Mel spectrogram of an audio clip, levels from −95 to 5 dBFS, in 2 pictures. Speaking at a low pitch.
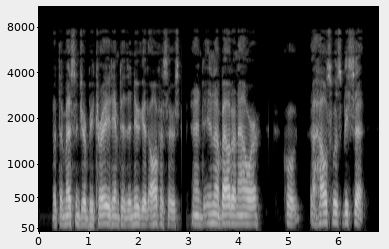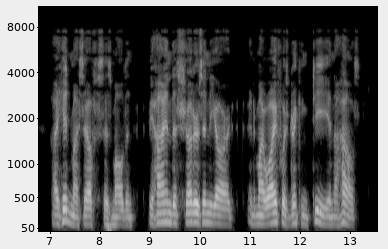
Yes: low, 120 Hz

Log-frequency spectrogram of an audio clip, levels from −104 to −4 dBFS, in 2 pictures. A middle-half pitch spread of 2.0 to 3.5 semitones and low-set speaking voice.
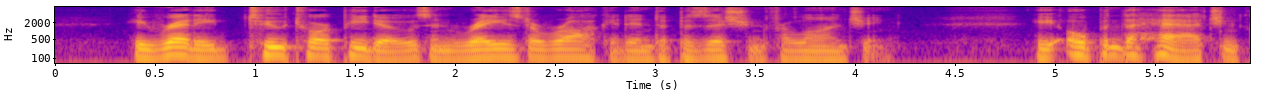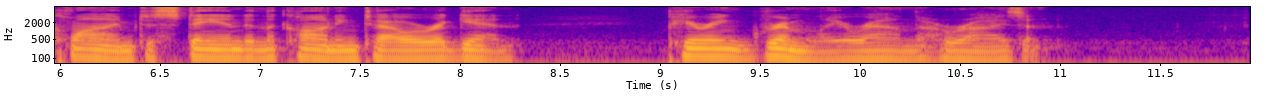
Yes: narrow, 2.6 semitones; low, 100 Hz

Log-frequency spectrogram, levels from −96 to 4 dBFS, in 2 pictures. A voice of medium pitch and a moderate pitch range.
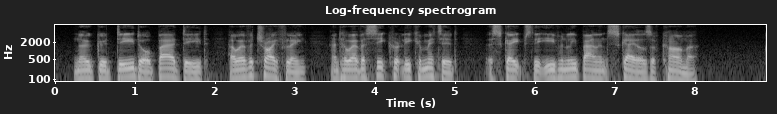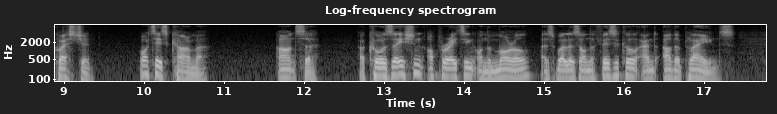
No: low, 110 Hz; average, 3.7 semitones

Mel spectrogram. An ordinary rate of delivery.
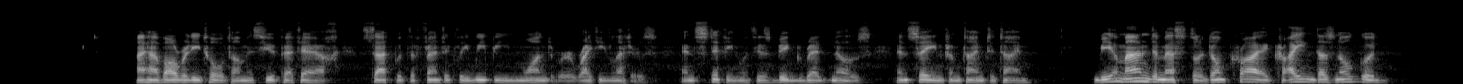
Yes: average, 160 wpm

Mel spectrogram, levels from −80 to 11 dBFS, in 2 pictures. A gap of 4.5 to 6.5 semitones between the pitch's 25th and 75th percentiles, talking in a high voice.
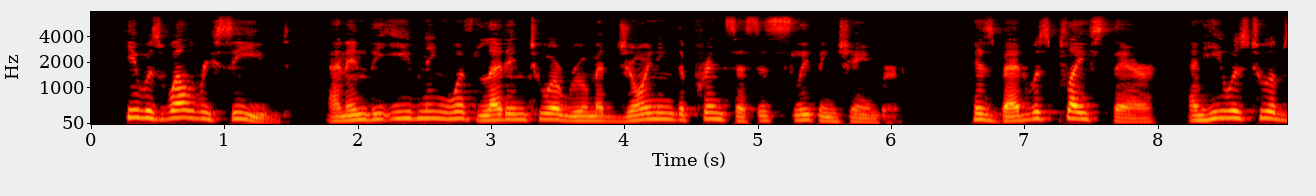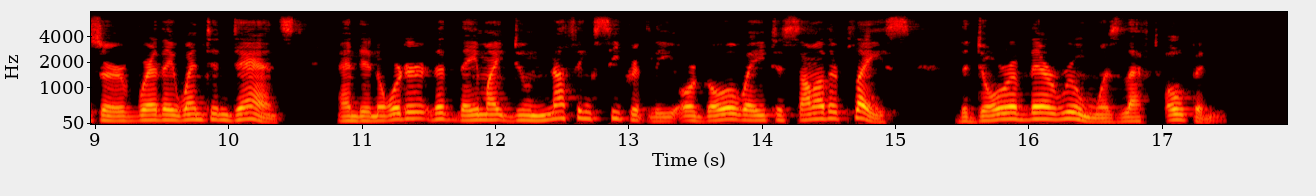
No: average, 5.1 semitones; medium, 140 Hz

